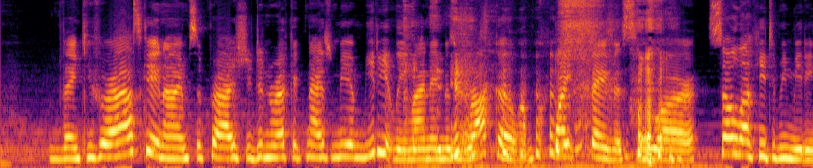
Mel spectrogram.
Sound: laughter

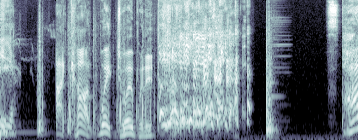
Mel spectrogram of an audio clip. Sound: all giggle

